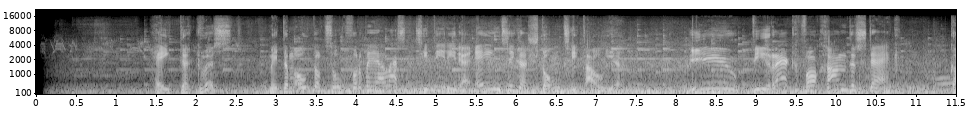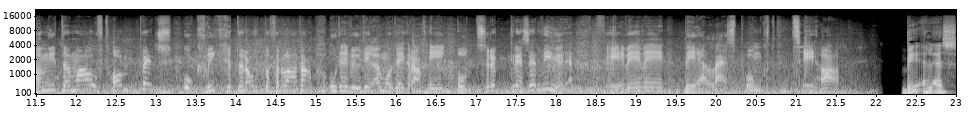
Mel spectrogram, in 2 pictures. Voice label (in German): berndeutsch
